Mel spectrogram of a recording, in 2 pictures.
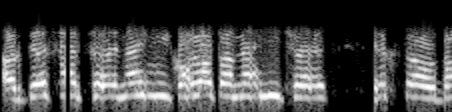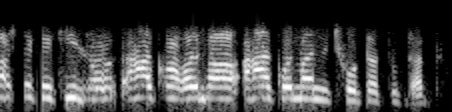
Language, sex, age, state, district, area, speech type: Maithili, female, 18-30, Bihar, Darbhanga, rural, conversation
